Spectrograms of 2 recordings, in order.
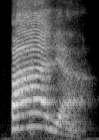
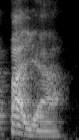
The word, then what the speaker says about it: palha: Palha! Se você disser que é no ar, vai ficar palhar, não é palhar, é palha, penúltima sílaba.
